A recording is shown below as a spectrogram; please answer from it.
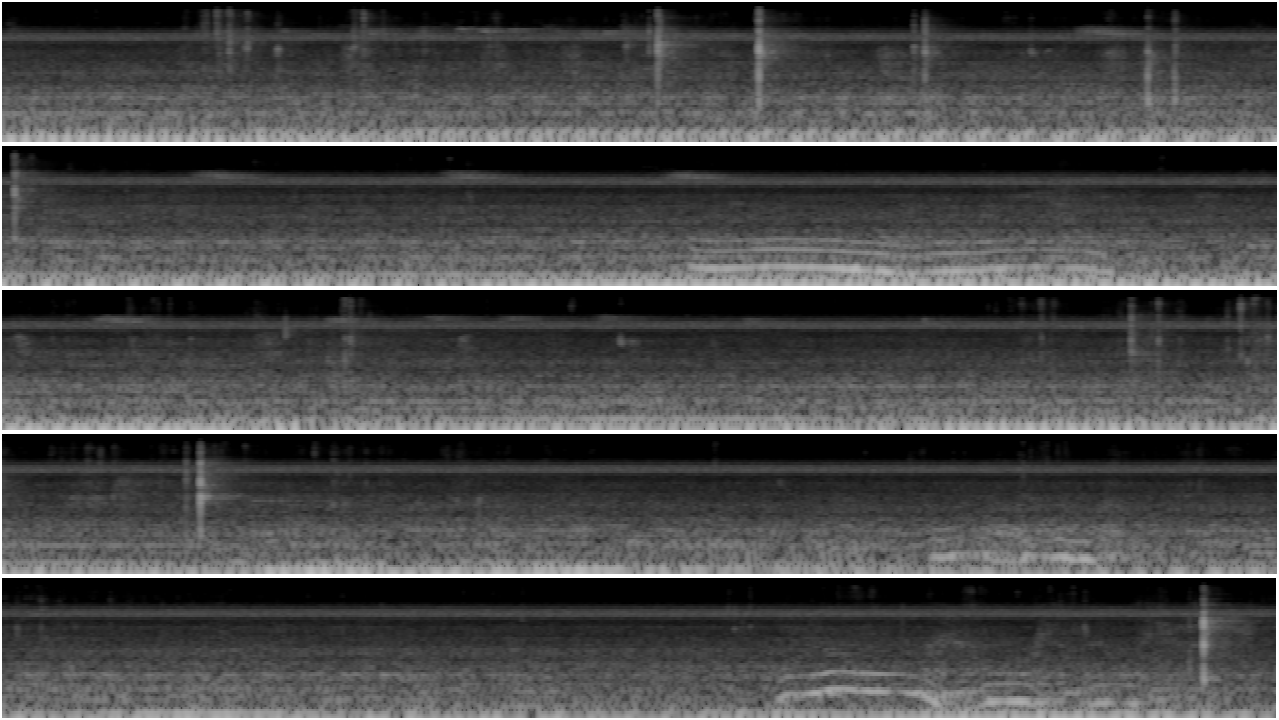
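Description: A cat chewing a chicken foot: scattered sharp crunches of bone and gristle, over a steady low hum.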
